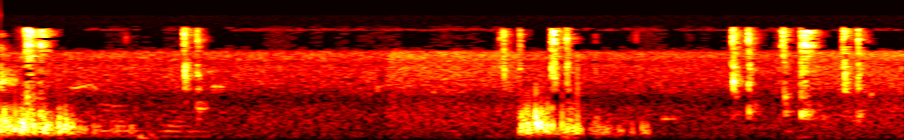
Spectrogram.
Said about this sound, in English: Hold on. I'm typing in the motion.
